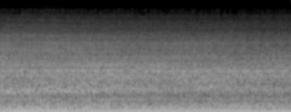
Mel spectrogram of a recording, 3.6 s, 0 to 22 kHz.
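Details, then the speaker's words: Land Rover Discovery 2 TD5 diesel just after an engine oil change, oil still slightly low: steady even low rumble, no knocks or rattles; sounds quieter after the change, normal idle. "Always sounds so much quieter after an oil change, have you noticed?"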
